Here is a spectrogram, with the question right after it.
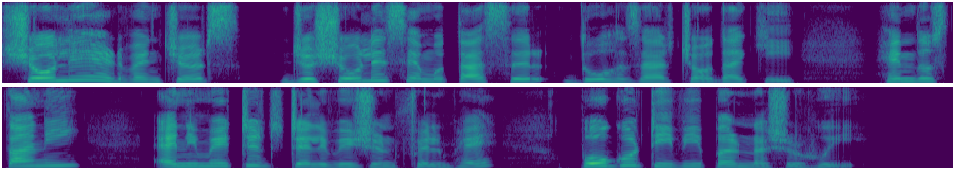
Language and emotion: Urdu, neutral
